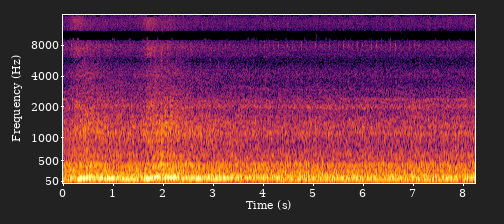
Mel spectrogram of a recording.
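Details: Forgotten Chevy C10 V8, first run in over a decade after new starter, wiring, ignition and rebuilt carburetor: deep even rumble with throttle blips, no knocks or misses; healthy running, gas tank leaking.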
